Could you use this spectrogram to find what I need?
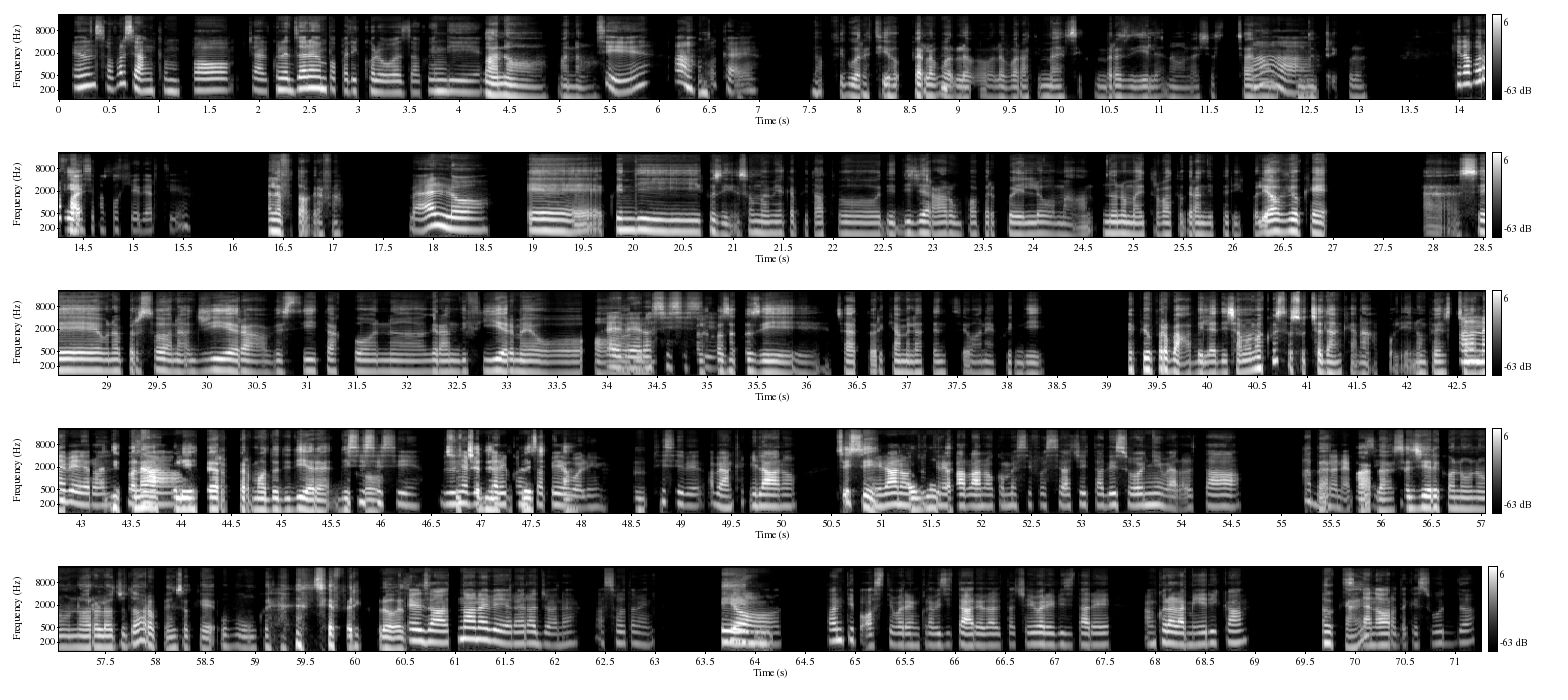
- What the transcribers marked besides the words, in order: "cioè" said as "ceh"; other background noise; "cioè" said as "ceh"; drawn out: "Ah"; drawn out: "quindi"; tapping; "cioè" said as "ceh"; unintelligible speech; "cioè" said as "ceh"; chuckle; laughing while speaking: "sia pericoloso"; "cioè" said as "ceh"
- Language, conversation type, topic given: Italian, unstructured, Cosa ti piace fare quando esplori un posto nuovo?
